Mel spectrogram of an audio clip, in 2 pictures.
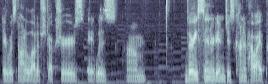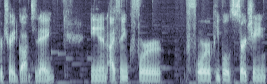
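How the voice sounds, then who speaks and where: A man's voice: low voice, dry recording. A man in his twenties from Oklahoma with an American accent, answering casually as a guest in a radio interview. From Oklahoma, United States. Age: 20s. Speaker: interview guest, singer-songwriter.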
